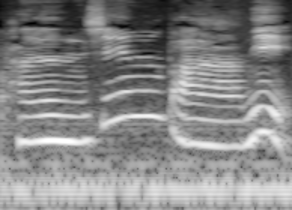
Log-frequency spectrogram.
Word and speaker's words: 반신반의: 그래서 우리가 반신반의 이렇게 발음을 하면 될 것 같아요.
